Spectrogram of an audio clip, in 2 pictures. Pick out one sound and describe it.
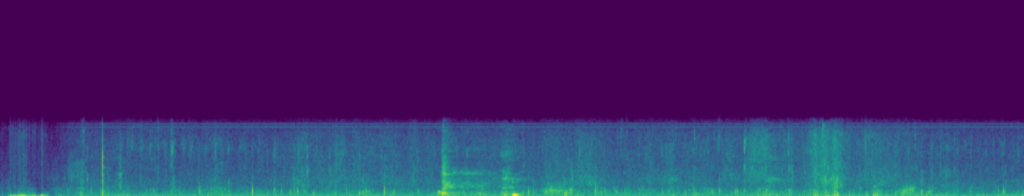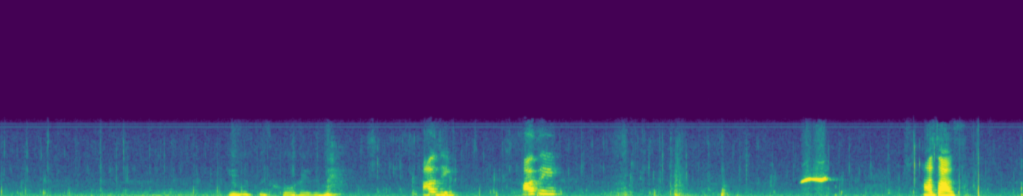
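A small dog licks and laps noisily inside a paper cup.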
